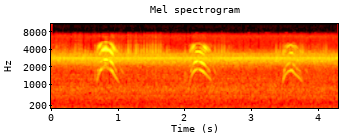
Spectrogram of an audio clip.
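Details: Three distinct arched, ringing calls from a Northern royal albatross during a return and feeding on 31 May 2023, each rising then falling, roughly a second and a half apart, above constant hiss.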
